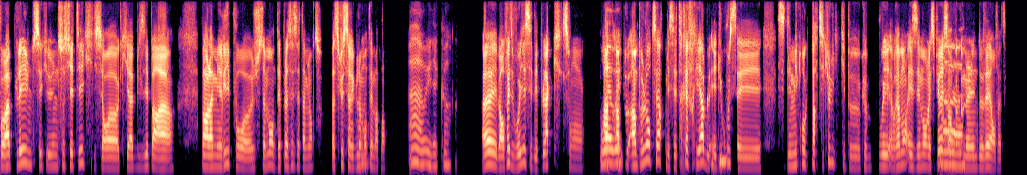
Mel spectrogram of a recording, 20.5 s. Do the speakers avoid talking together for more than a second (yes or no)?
yes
